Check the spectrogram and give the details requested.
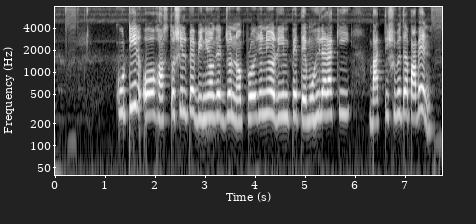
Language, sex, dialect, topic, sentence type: Bengali, female, Northern/Varendri, banking, question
